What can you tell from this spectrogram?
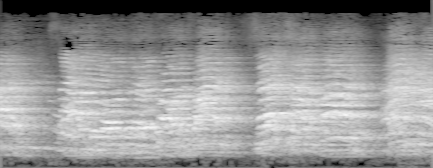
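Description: A class of young children singing together, led by a woman, in phrases of about a second and a half with short breaks between.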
